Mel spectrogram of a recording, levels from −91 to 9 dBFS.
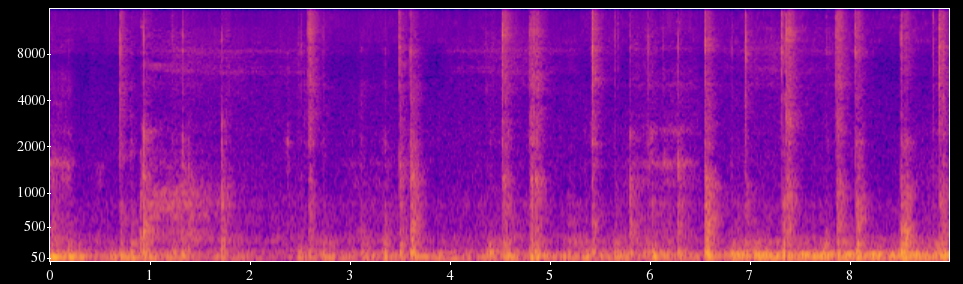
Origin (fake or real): real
